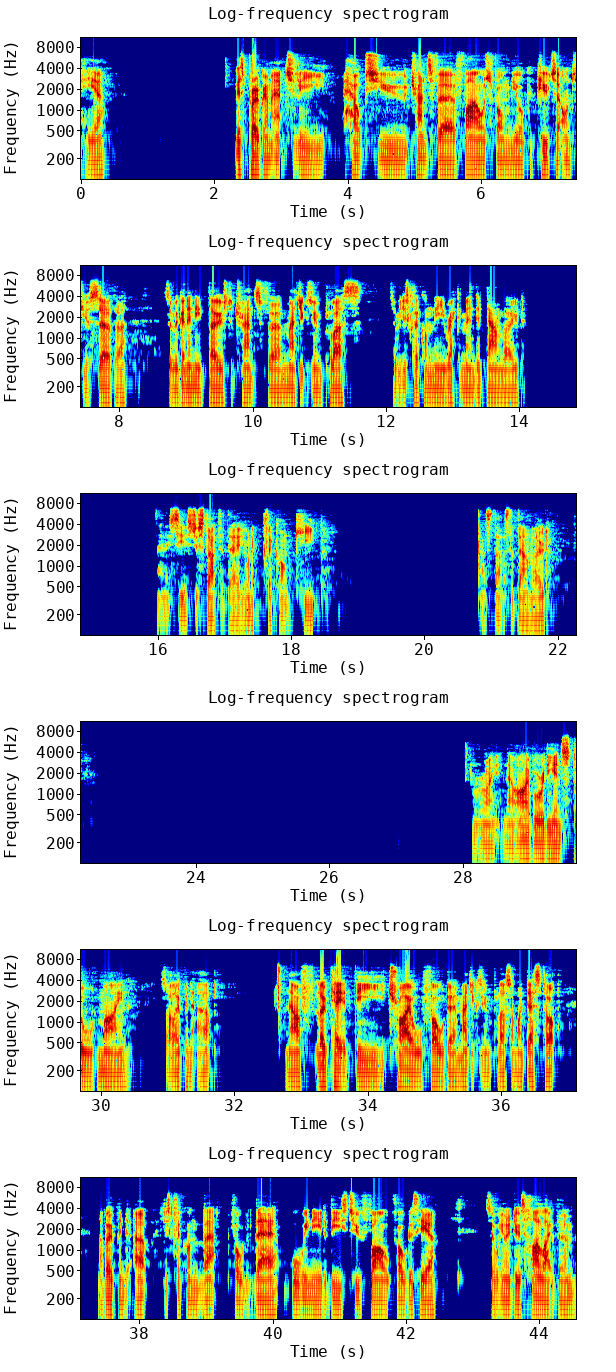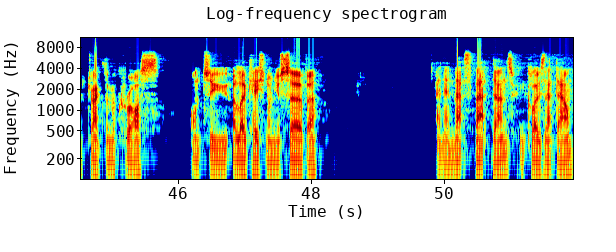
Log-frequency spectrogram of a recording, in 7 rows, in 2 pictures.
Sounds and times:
Speech: 0.0 - 0.5, 2.2 - 14.2, 16.0 - 18.7, 20.8 - 22.1, 28.0 - 31.9, 32.6 - 48.2, 49.8 - 51.9.

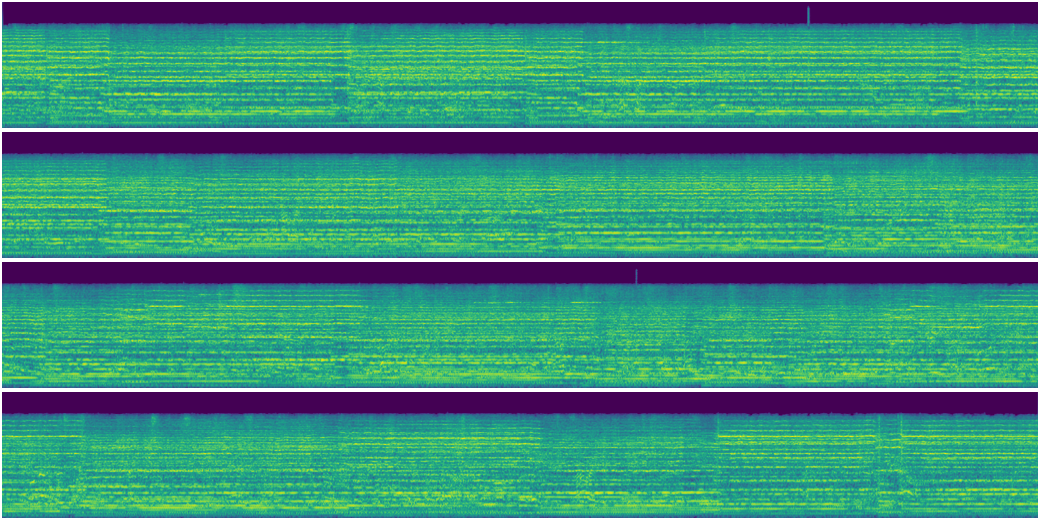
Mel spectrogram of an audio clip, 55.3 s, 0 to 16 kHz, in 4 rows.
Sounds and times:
Harmonic: 0.0 - 55.2
Organ: 0.0 - 55.2.

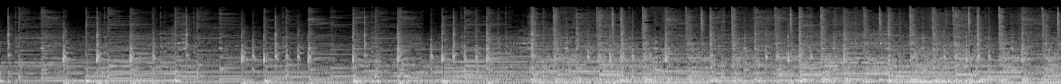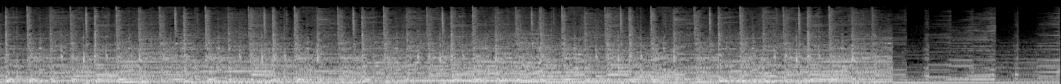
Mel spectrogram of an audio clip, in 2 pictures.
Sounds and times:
Music: 0.0 - 21.2.

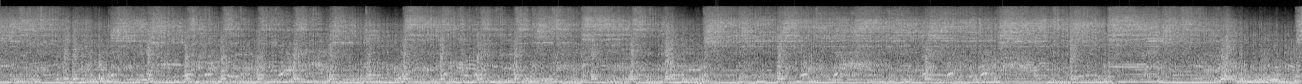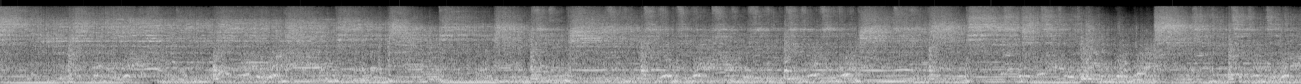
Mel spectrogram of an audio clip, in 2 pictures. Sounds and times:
Drum: 0.0 - 26.0
Drum kit: 0.0 - 26.0
Heavy metal: 0.0 - 26.0
Punk rock: 0.0 - 26.0.

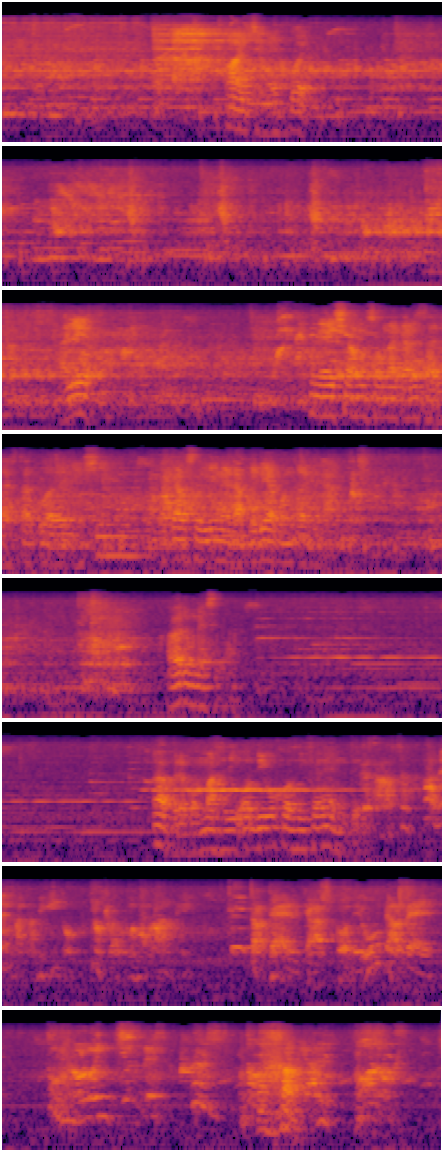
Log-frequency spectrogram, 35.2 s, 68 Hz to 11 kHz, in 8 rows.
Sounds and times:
Speech: 11.9 - 16.6, 23.5 - 34.9.

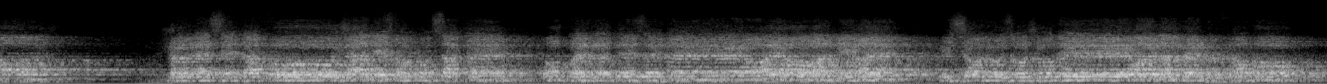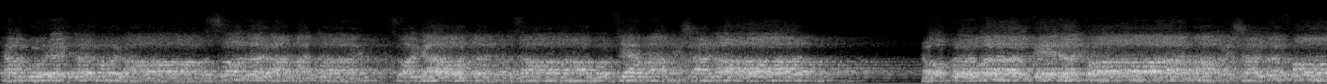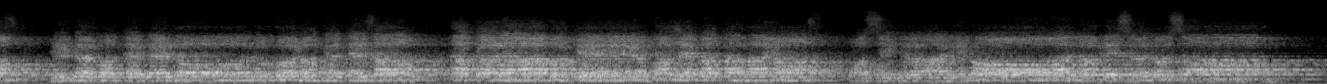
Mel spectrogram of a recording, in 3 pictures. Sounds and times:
Mantra: 0.0 - 21.6, 22.5 - 39.7.

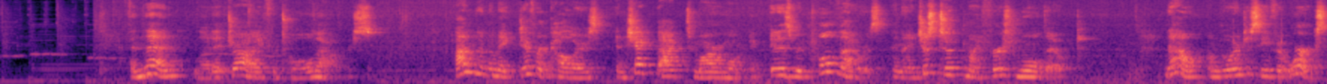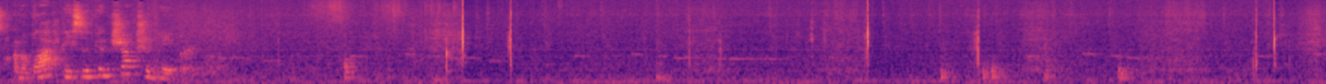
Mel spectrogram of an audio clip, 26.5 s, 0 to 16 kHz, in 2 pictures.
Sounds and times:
Child speech, kid speaking: 1.3 - 3.8, 4.6 - 10.8, 11.6 - 15.2.

